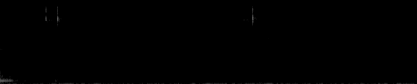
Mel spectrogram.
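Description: Near silence, broken by a few faint sharp clicks, a pair about half a second in and one about two and a half seconds in; a faint high steady tone begins just after the later click.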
